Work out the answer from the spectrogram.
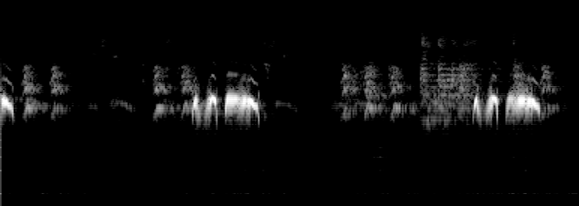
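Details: A spotted dove calls in the morning to attract wild doves with a "thổ pha thúc" voice. Low soft coos lead into two loud phrases, each two clipped notes and a long coo. A faint rattling noise is heard before the second phrase.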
